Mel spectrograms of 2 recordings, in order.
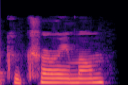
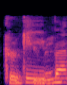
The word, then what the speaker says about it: curcumin: curcumin. I'm not exactly sure how it's pronounced, but curcumin. – Curcumin, exactly.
